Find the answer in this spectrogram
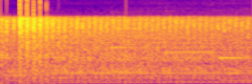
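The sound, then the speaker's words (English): A lawn mower engine runs loudly and steadily, a rough, buzzing drone with a rattling, sputtering edge that holds without pause throughout. “You can help a lawnmower go from this to this.”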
